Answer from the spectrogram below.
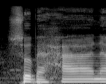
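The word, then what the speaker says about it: سبحان: তাহলে রুকু তাসবিহ হলো সুবহানা রব্বিয়াল আজিম প্রথম শব্দটি হলো সুবে সুবে সুবে প্রথম শব্দটি হলো সিন সুবে সুবে হানা হা উচ্চারণ হবে গলার মাঝখান থেকে সুবহানা তারপর শব্দটি হলো রব্বিয়াল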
